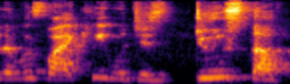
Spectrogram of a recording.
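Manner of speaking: ordinary talk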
